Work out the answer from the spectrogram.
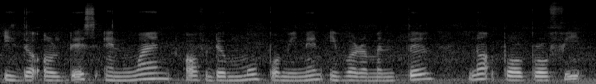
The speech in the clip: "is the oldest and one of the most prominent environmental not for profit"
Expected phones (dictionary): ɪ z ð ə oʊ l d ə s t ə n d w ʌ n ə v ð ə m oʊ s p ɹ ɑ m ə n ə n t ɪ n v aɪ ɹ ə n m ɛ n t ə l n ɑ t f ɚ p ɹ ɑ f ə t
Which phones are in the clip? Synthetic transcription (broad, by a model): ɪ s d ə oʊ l d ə s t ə n w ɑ n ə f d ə m oʊ s p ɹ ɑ m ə n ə n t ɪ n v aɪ ɹ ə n m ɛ n t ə l n ɑ t p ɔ p ɹ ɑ f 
